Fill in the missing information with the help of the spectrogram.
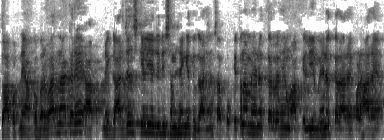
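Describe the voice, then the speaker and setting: A man's voice: fairly high pitch, steady tone, fairly quick, hardly any pauses, lo-fi sound. A man giving a chemistry lesson in a chatty, repetitive way, coaxing his students along. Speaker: teacher. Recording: echoey room with long reverb.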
